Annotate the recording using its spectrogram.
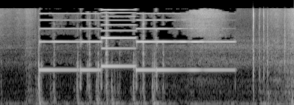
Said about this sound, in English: give me the buzzer.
